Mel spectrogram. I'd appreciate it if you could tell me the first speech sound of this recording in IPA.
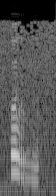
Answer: ə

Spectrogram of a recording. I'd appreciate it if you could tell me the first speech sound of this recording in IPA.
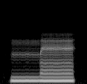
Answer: mː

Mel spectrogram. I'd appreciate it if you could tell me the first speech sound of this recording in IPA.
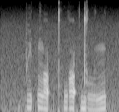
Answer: p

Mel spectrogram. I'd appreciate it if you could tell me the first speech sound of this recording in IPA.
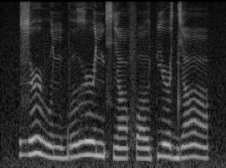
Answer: z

